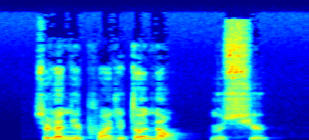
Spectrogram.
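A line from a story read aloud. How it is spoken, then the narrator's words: Curt reply. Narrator (French): répliqua Jeanne d'un ton sec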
